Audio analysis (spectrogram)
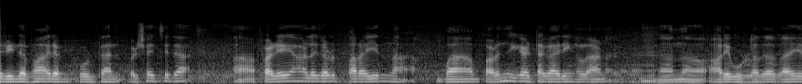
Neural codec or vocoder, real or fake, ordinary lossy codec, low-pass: codec, 16 kHz, 0.8 kbps, ZipCodec; fake; none; 7.2 kHz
